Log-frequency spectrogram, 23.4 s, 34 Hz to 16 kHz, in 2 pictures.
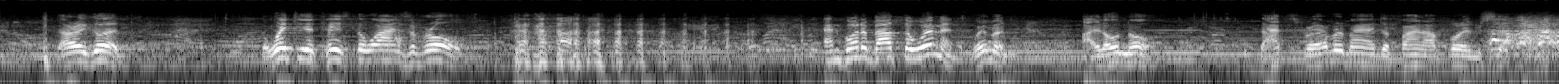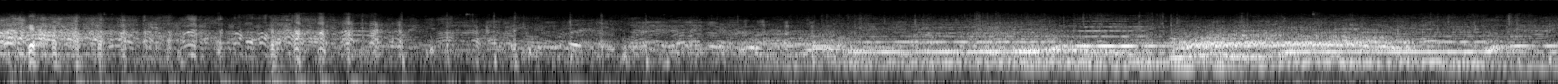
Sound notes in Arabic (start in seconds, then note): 3.8 الرجال يضحكون; 11.1 ضحكة قلبية; 17.9 موسيقى درامية مشؤومة; 19.3 الفيلة تزأر; 23.2 موسيقى درامية مشؤومة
